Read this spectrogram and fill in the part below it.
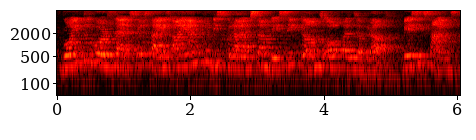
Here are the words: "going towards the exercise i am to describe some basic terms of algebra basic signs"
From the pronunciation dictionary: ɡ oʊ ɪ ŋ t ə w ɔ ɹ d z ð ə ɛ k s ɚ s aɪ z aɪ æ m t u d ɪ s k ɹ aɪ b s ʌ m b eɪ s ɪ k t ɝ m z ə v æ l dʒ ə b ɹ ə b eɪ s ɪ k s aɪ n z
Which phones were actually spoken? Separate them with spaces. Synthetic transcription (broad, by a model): ɡ oʊ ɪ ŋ t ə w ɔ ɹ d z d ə ɛ k s ɚ s aɪ z aɪ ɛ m t u d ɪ s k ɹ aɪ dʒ s ʌ m b eɪ s ɪ k t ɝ m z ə p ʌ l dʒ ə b ɹ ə b eɪ s ɪ k s aɪ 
